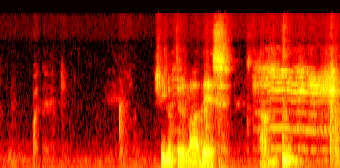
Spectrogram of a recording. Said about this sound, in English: Apologies, I'm just got a cat scratching my leg.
